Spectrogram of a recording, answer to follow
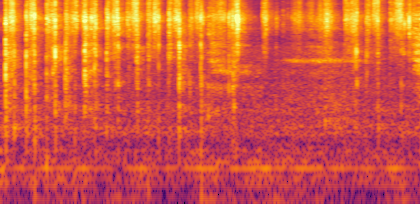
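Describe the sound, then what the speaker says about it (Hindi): Tarot cards shuffled by hand in a steady run of dense riffling bursts, close and fairly loud, with no one speaking. "so let's shuffle the cards and let's see"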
